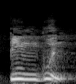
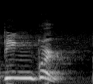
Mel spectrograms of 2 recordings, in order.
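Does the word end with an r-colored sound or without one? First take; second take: without; r-colored. First: The word ends without an r-colored sound. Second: The word ends with an r-colored sound. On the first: This is the form as it is written. "你写冰棍" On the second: This is the form used in speech. "就得说冰棍儿"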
